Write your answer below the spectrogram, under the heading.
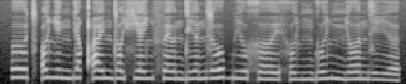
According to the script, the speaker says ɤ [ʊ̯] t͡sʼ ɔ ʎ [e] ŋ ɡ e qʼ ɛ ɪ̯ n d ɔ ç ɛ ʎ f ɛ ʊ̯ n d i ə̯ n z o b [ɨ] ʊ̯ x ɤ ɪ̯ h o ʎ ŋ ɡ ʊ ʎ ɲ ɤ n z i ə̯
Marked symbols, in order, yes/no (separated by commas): yes, yes, no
